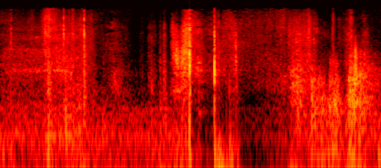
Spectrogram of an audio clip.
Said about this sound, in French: En tout cas, je crois que si on entend ce bruit-là, tout le monde peut référer à une page de papier qu'on plie ou qu'on tourne d'un livre.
